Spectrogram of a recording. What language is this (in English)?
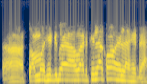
Odia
